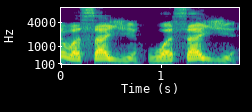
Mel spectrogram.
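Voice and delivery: وسائی ending on a light held y sound; light final ya. Shown as a demonstration. Teacher showing how to stop on ya, light-ending demonstration. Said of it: "last میں یا کی آواز ہلکی سی".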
